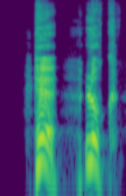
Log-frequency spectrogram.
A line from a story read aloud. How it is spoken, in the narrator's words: Jameis said urgently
